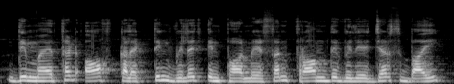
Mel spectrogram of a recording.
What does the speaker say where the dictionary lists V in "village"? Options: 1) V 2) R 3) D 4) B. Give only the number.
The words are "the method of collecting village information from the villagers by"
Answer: 1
